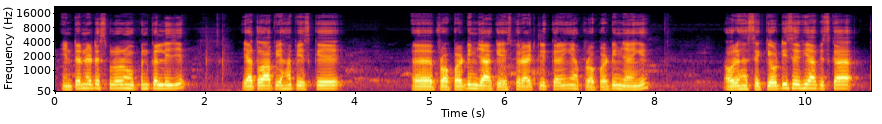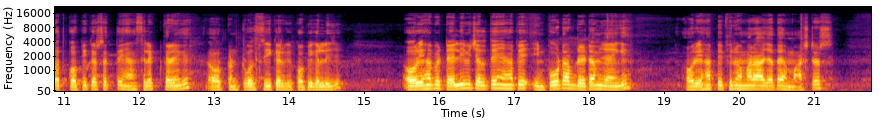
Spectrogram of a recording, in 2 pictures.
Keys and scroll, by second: 13.4 ctrl+c.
